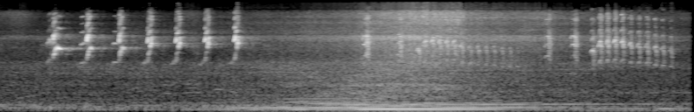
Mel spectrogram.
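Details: Long-tailed shrike song in Armageddon material style with ngekek laughing notes: a row of about seven evenly spaced sharp high notes, a swelling rush of noise, then a rapid rattling burst of high notes, over low hum.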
